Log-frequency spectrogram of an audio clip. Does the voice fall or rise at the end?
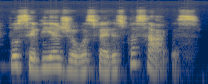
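fall. The voice falls at the end like a statement. It states a fact. "Eu só mudo a entonação da frase"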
